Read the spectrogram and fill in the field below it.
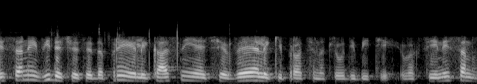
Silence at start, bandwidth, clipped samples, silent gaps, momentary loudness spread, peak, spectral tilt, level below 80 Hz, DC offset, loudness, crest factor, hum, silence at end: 0 s; 5.8 kHz; under 0.1%; none; 14 LU; -4 dBFS; -6.5 dB/octave; -70 dBFS; under 0.1%; -21 LUFS; 16 dB; none; 0 s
